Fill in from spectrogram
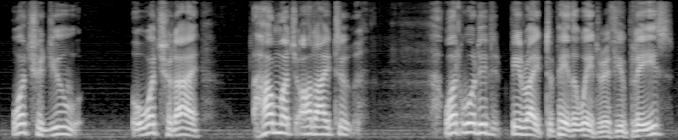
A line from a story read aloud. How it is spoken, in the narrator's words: stammered, blushing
